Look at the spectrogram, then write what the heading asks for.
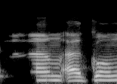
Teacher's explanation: bunyi M bindeng ya. Ditahan.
